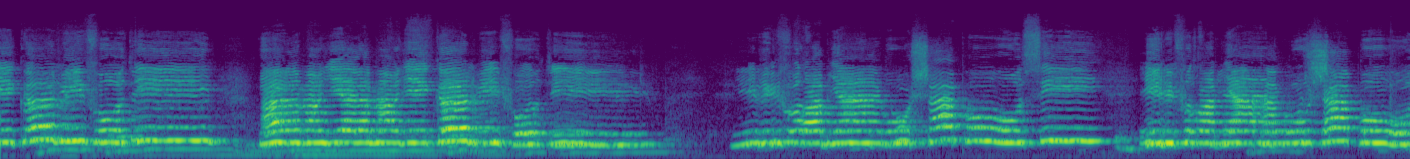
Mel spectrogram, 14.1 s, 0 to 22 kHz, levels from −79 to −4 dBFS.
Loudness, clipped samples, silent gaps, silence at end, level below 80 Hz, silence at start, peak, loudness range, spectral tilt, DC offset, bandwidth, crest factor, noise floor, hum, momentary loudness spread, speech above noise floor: -19 LUFS; under 0.1%; none; 0 s; -54 dBFS; 0 s; -2 dBFS; 4 LU; -4.5 dB/octave; under 0.1%; 12 kHz; 18 dB; -53 dBFS; none; 9 LU; 35 dB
